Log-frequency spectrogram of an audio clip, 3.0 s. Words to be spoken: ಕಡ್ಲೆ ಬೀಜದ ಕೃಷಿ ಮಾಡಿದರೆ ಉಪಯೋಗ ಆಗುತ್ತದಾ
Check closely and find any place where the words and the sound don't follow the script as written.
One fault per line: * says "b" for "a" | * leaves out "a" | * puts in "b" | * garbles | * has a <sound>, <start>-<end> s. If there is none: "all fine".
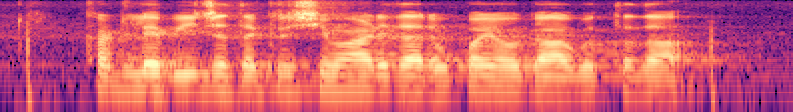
all fine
